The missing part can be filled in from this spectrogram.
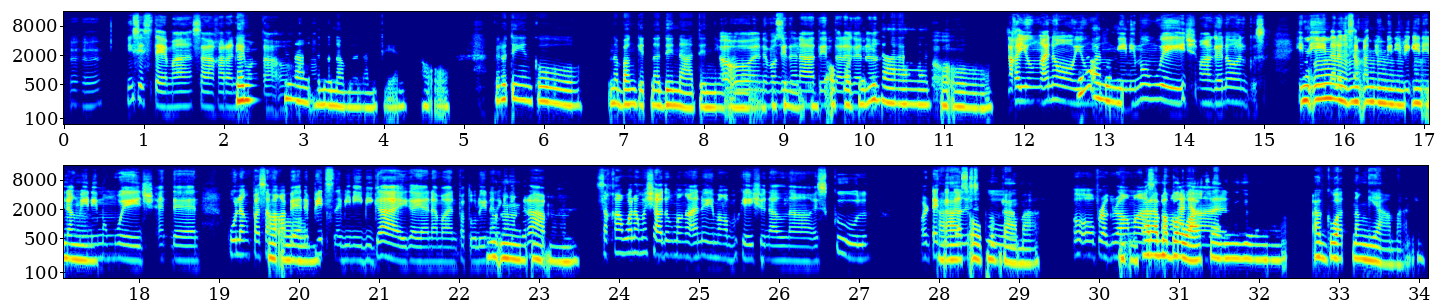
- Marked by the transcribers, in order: tapping; distorted speech; other background noise
- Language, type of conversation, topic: Filipino, unstructured, Sa tingin mo ba tama lang na iilan lang sa bansa ang mayaman?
